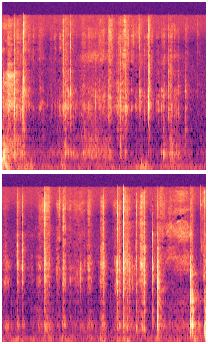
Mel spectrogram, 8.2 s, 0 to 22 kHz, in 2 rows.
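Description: Fingers handling the plastic parts inside a Mercedes-Benz W211 door mirror housing: faint, irregular small clicks and scrapes.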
